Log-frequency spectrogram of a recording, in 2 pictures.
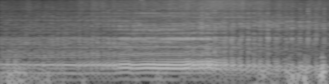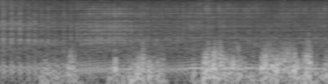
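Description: Small child-sized dirt bike engine running, its pitch rising as the throttle opens about a second in, then holding steady. A few irregular low thumps near the end.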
